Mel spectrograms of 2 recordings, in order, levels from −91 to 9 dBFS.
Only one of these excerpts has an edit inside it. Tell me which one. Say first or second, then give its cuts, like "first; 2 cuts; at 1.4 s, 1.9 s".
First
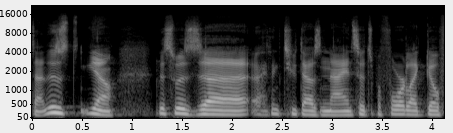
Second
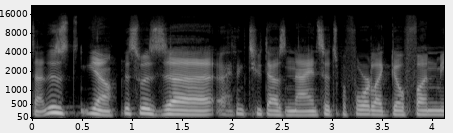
second; 1 cut; at 0.9 s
